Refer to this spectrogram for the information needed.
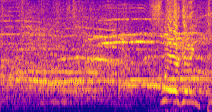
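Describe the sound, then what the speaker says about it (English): Wrestling arena crowd roaring during a torture rack hold, a loud sustained cheer that swells near the end, with excited commentary running over it. "This crowd is going crazy!"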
